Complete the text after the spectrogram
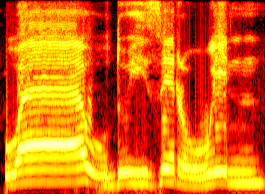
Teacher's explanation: ওয়াও হরফ ঠোঁট গোল করে উচ্চারণ করতে হবে।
